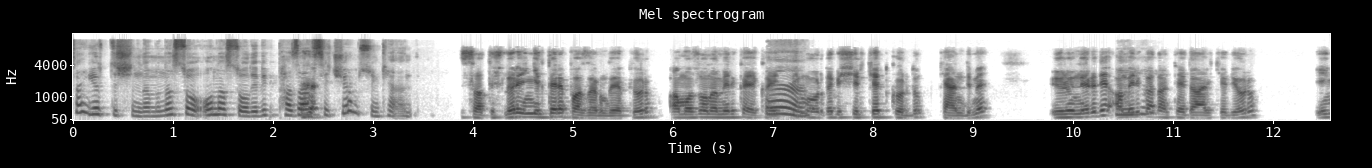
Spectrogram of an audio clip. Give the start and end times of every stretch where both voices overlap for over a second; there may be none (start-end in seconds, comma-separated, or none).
none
